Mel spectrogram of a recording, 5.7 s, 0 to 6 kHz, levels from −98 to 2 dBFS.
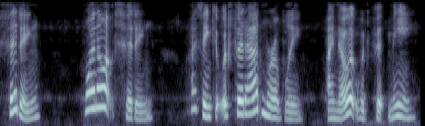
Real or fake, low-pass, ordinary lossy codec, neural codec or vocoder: real; 5.4 kHz; Opus, 64 kbps; none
